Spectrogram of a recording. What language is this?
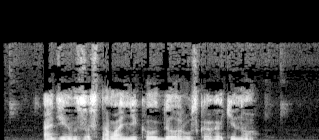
Belarusian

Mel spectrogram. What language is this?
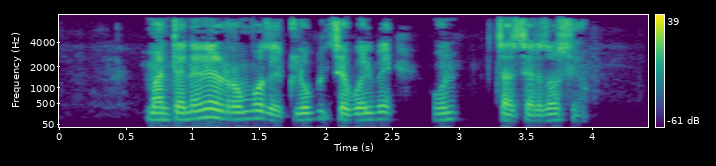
Spanish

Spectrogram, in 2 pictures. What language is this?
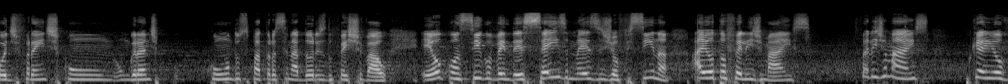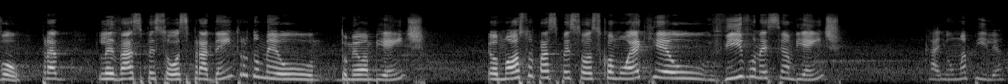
Portuguese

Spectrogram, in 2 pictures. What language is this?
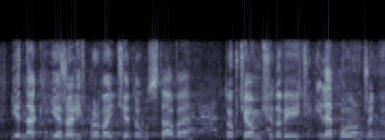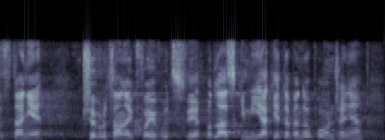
Polish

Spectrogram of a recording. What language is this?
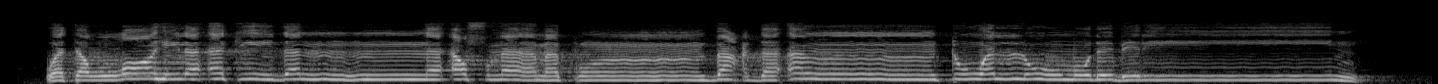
Arabic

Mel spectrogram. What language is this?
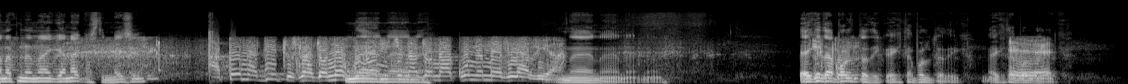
Greek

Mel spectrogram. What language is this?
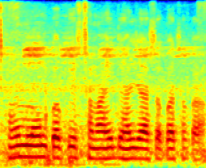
Bhojpuri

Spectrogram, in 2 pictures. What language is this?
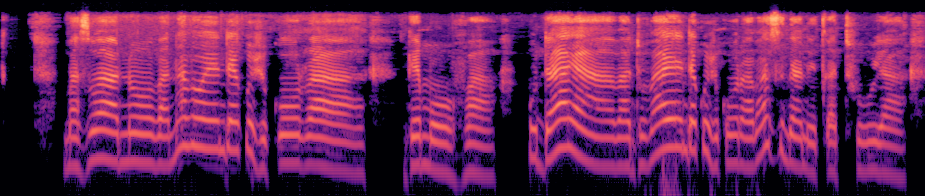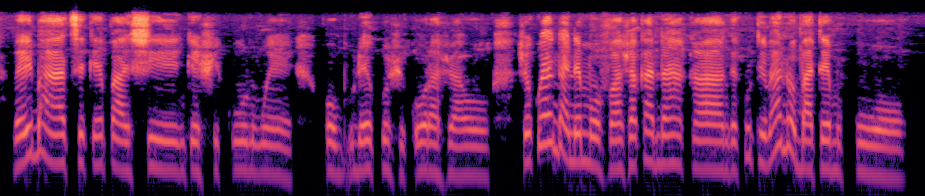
Ndau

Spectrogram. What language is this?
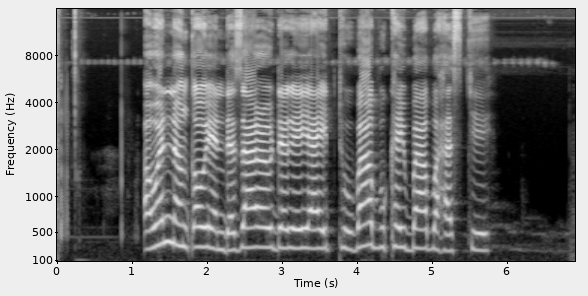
Hausa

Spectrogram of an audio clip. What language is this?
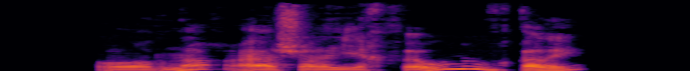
Kabyle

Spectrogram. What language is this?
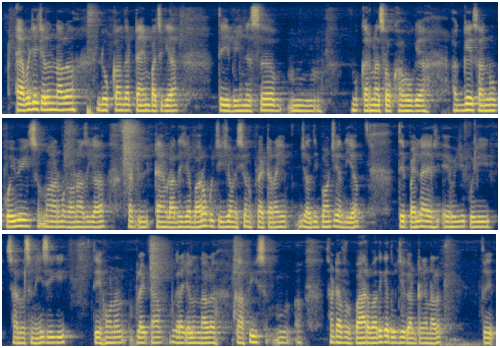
Punjabi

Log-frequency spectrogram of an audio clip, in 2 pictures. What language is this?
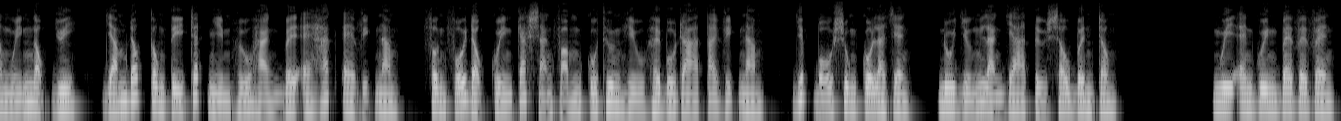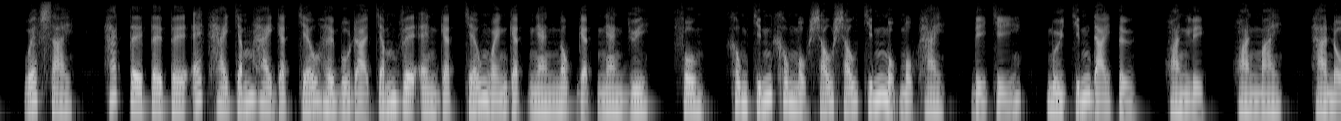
Vietnamese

